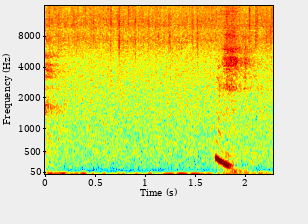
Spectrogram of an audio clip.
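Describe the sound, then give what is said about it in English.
Soft, steady rain hisses quietly in the background, a faint continuous patter with one brief louder splash or thump near the end. “But I cannot blame the rain for my drowsiness.”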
